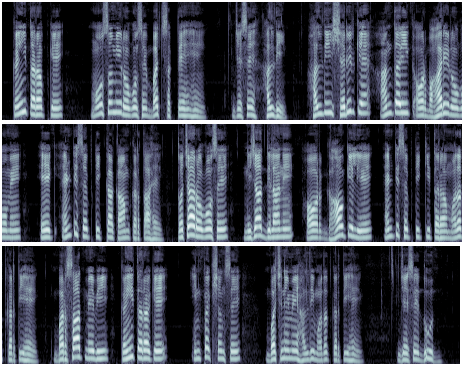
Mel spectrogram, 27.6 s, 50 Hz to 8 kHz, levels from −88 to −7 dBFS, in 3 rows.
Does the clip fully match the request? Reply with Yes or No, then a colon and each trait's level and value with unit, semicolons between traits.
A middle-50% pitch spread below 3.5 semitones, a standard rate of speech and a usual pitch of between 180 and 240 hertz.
Yes: average, 3.0 semitones; average, 120 wpm; medium, 185 Hz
